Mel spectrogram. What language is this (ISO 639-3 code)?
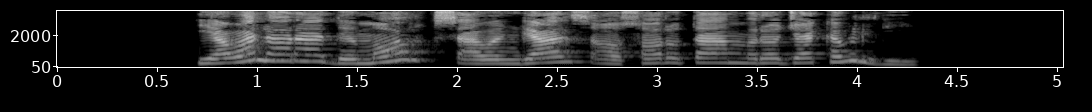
pus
